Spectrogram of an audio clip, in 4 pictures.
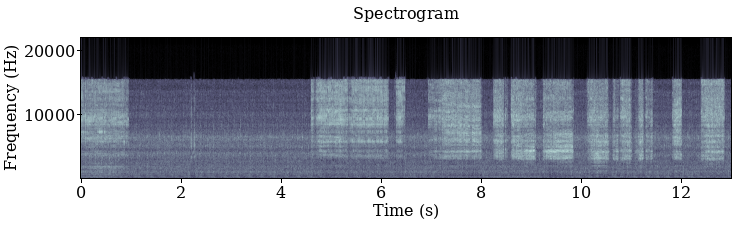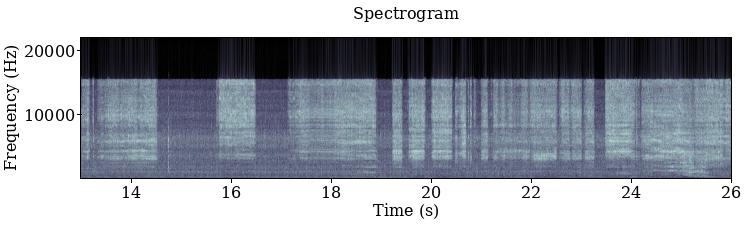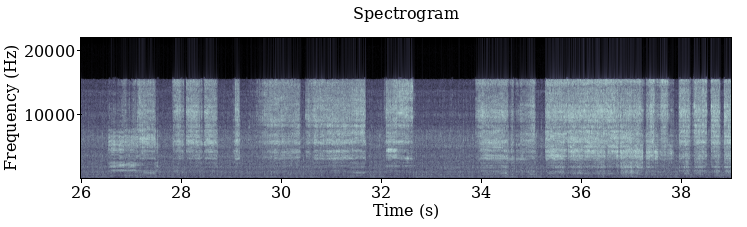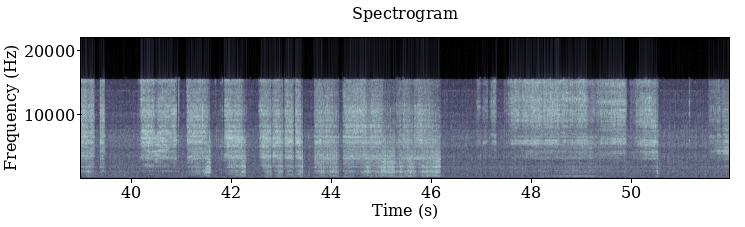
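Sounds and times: chisel scraping spinning wood: 4.6s - 26.0s, 26.6s - 32.7s, 33.9s - 39.5s, 40.2s - 46.2s, 47.0s - 50.6s, 51.5s - 51.9s
wood lathe motor running: 7.0s - 26.0s, 26.6s - 32.6s, 40.2s - 46.2s, 47.5s - 50.5s, 51.5s - 51.9s.

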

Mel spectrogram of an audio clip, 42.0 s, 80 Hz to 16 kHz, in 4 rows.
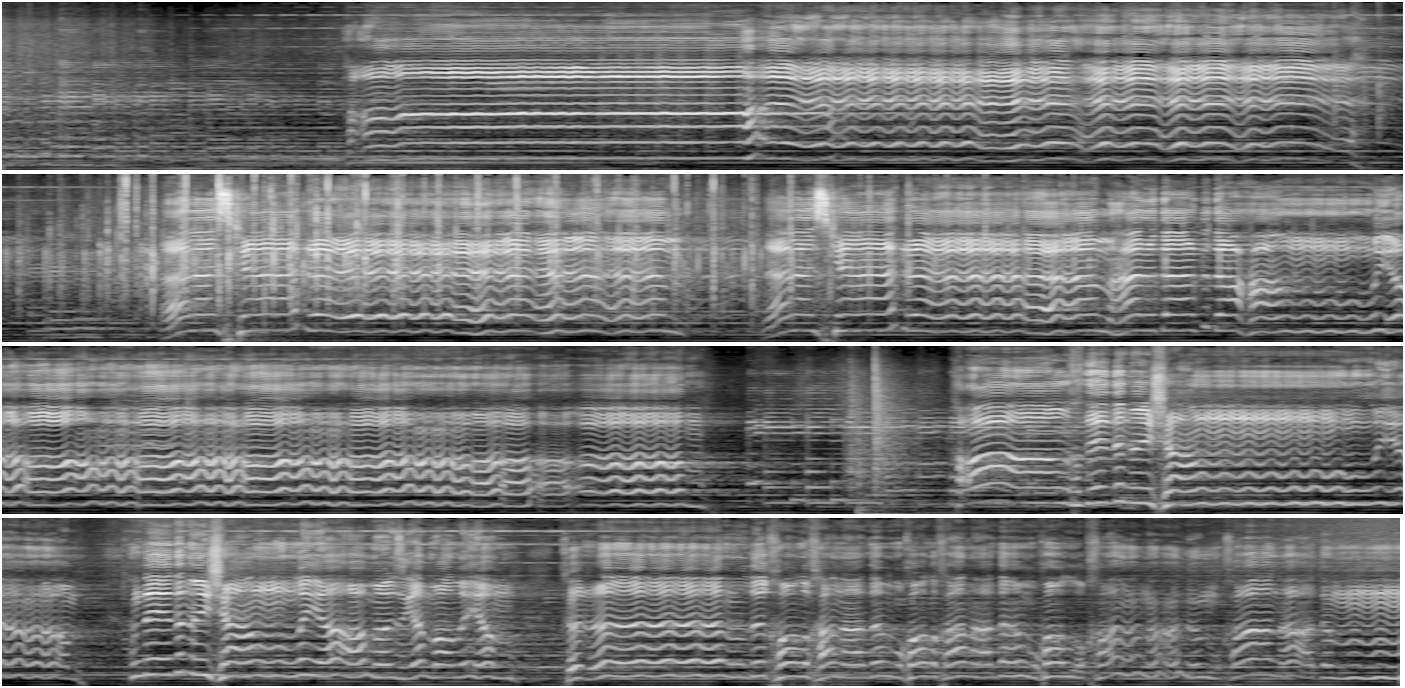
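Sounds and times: live band accompaniment: 0.0s - 4.6s, 9.0s - 19.6s, 26.6s - 39.8s
man singing melisma: 2.6s - 26.8s, 28.1s - 42.0s
band accompaniment: 10.5s - 17.7s, 26.8s - 29.5s.

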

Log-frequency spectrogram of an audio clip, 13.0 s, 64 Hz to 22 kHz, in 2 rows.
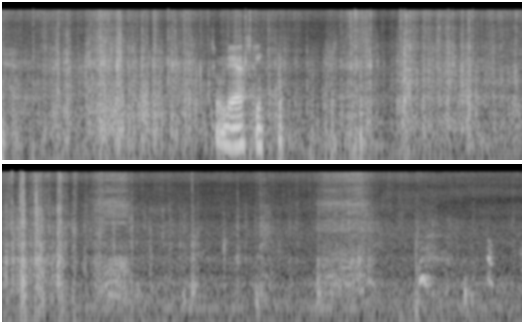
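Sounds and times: newspaper crinkling and rustling: 0.0s - 10.4s.

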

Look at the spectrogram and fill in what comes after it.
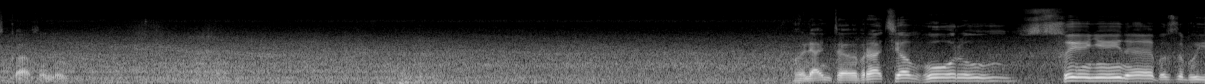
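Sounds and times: outdoor rushing noise: 0.0s - 8.5s.

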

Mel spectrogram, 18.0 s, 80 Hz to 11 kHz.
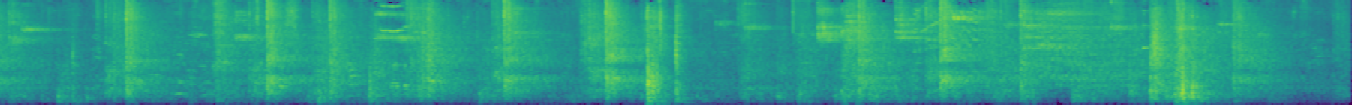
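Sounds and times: squash ball hits and thuds: 3.2s - 9.3s, 9.9s - 17.0s.

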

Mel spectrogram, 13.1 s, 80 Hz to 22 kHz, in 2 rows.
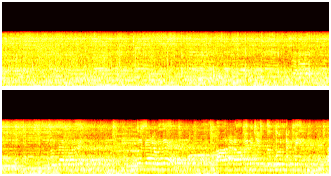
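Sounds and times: live rock band playing: 0.0s - 13.0s.

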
